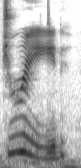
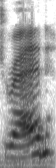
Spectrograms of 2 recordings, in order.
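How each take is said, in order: First: The vowel is a long E sound. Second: The vowel is a short E sound. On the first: The speaker calls it wrong. "It's not dreed" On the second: The speaker calls it right. "it makes the short E for this example"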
